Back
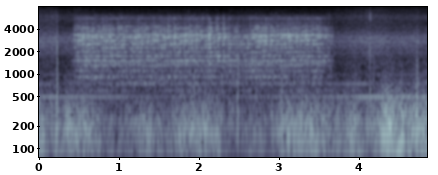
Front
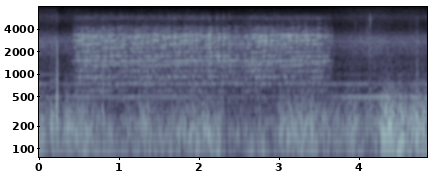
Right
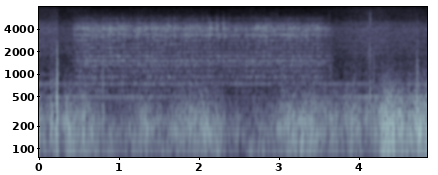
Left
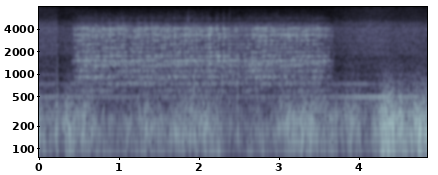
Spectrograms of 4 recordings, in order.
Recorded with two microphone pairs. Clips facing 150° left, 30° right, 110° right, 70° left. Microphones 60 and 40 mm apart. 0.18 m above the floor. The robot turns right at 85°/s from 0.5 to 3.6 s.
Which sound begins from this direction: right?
Footsteps, at 0.1 s.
